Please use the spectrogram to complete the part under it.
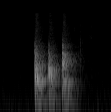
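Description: A book being closed after a bookmark is slipped in by someone seated on a sofa: three quick, soft, low thumps in close succession, then quiet.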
